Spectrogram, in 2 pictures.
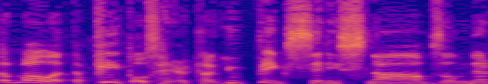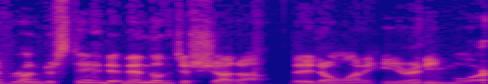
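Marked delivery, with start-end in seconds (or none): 0.0-3.8 mock, full-throated, high-pitched yelling outburst. Retelling what they yell when friends mock their mullet, recreating own yelling. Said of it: "I just start yelling".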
